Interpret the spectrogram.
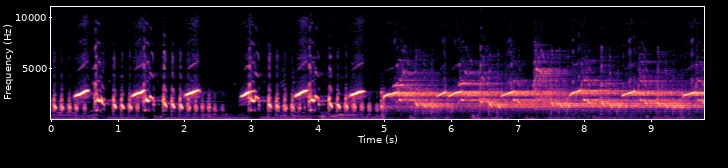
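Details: Grey francolin (teetar) calling: six rising whistled notes, each set among rapid clicking bursts, over the first five seconds, then a denser, continuous overlapping stretch of rising notes and rasping sound.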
